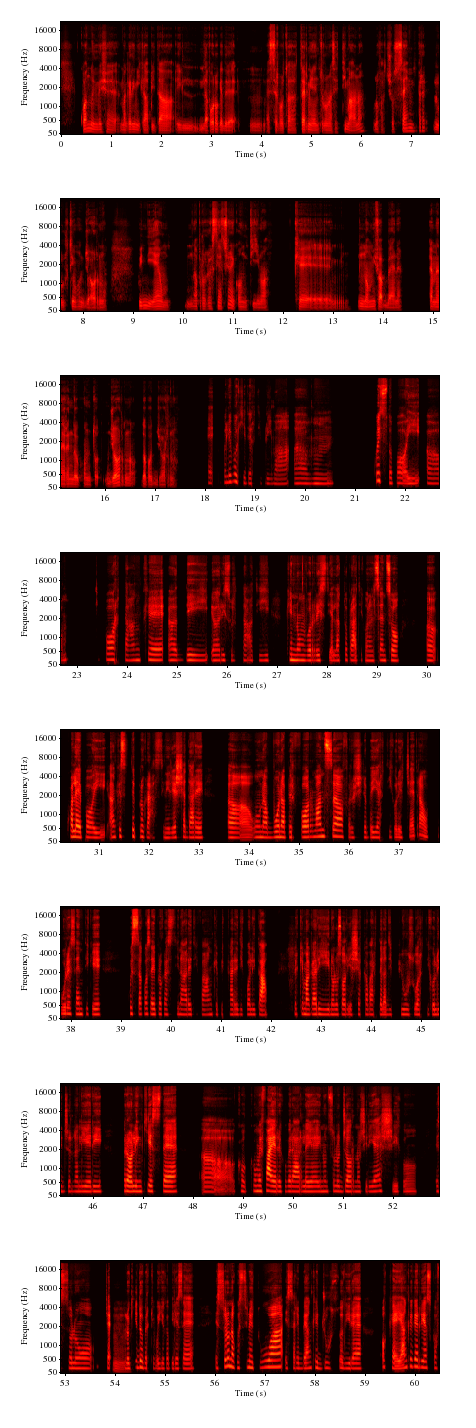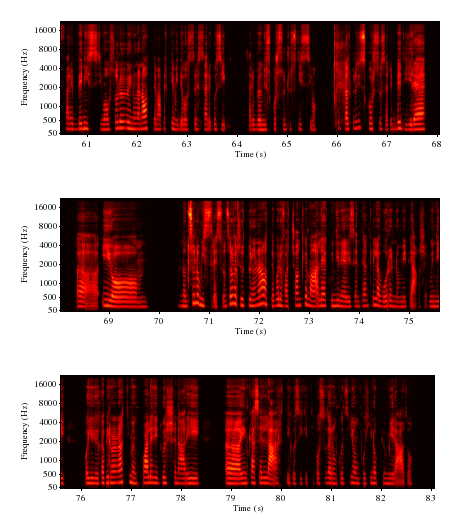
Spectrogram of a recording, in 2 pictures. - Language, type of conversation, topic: Italian, advice, Come posso smettere di procrastinare su un progetto importante fino all'ultimo momento?
- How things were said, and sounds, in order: "procrastinazione" said as "procastinazione"; "procrastini" said as "procastini"; other background noise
